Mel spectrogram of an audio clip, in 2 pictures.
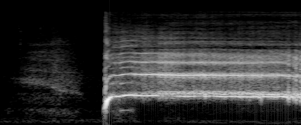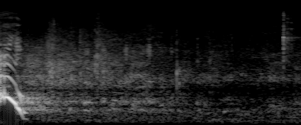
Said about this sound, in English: Jumping up and down, hollering and screaming. These reserved accountants, keeping it tight, keeping it tight.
